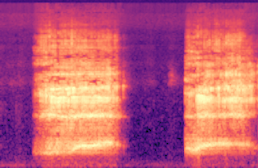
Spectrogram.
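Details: Two long, loud, drawn-out burps, each over a second, with a brief silence between them: burping.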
